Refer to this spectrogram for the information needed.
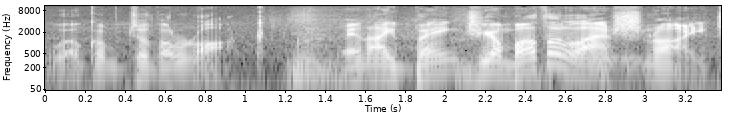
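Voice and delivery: put-on movie star accent; Sean Connery. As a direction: imitate the actor's famous accent. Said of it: "if you're talking about Connery".

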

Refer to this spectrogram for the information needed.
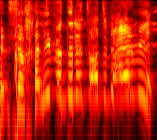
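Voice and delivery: high-pitched mock Ali with laughter; relieved employee. Ali realises the VP wasn't firing him, high and laughing. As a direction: play the clueless junior realising it.

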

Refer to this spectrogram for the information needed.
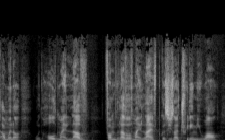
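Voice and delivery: ordinary talk

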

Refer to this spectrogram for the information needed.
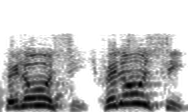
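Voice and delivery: very high, loud repeated shout; furious demand. Acted. Cheated man demanding his money, furious. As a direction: shout it desperately for everyone to hear.

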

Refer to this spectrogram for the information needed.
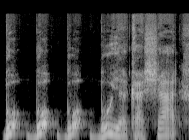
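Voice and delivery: loud drawn-out hype call; hype shout. Acted. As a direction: shout the intro catchphrase. Hype intro catchphrase.

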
